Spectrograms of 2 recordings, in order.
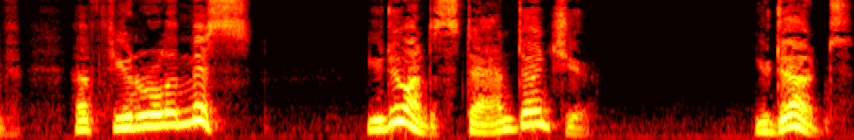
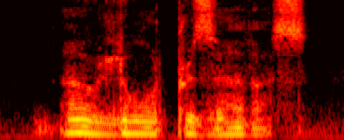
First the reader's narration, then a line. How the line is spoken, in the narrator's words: Dickie breathed, his guilty conscience delivering a heavy jolt into his belly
